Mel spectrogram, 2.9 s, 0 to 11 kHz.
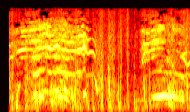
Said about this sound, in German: Noch tollen und wiehern sie auf einer saftigen Wiese in Dolny Dobšinov, unweit von Prag. Der Hengst Matthias und die 3 Stuten Lima, Cordula und Kasovia, die zwischen 3 und 5 Jahre alt sind.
